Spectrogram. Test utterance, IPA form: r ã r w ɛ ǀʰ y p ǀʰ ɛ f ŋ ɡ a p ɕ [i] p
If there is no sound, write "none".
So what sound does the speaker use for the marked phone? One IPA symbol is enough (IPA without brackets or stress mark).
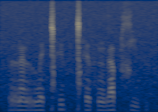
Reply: i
